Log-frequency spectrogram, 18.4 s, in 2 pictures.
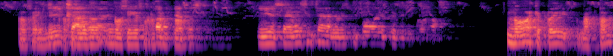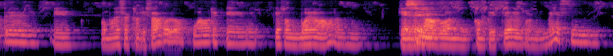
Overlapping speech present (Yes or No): Yes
